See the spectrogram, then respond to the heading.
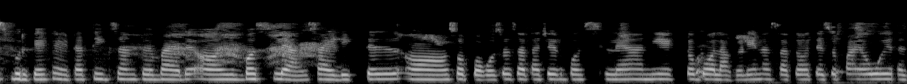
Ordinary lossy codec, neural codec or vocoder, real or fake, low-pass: MP3, 32 kbps; none; real; 7.2 kHz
